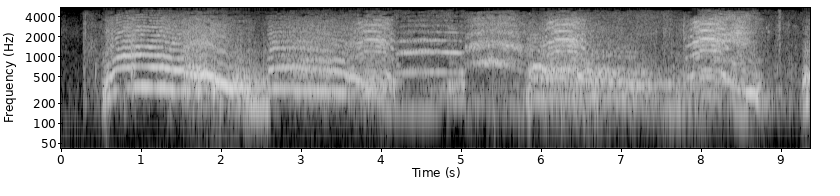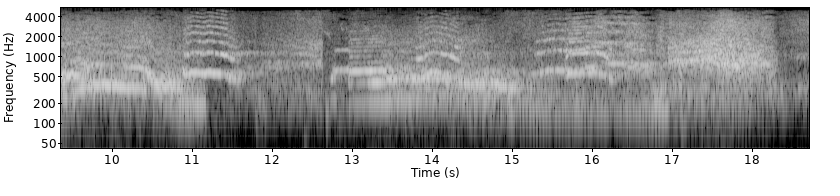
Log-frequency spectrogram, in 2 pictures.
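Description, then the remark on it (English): Several elephants call loudly, with overlapping roars and rumbling, trumpet-like bellows rising and falling in bursts over about nineteen seconds, with no clear talk. “playing with the elephants. Many elephants.”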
